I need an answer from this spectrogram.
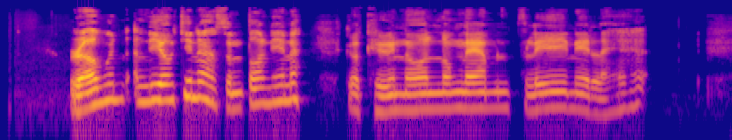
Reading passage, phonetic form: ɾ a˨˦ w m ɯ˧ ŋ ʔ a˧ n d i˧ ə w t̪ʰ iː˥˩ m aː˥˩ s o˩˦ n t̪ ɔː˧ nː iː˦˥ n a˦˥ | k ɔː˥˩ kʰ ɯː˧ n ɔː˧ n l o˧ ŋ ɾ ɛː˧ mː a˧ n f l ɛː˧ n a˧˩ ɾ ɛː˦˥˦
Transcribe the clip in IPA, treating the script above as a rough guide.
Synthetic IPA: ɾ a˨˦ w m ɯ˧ n ʔ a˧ n d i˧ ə w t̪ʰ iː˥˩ n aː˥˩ s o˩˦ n t̪ ɔː˧ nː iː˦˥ n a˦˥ | k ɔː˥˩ kʰ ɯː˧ n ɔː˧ n l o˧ ŋ l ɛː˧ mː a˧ n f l iː˧ n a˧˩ l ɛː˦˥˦

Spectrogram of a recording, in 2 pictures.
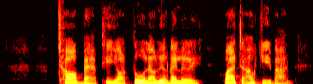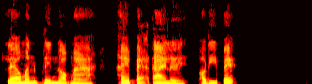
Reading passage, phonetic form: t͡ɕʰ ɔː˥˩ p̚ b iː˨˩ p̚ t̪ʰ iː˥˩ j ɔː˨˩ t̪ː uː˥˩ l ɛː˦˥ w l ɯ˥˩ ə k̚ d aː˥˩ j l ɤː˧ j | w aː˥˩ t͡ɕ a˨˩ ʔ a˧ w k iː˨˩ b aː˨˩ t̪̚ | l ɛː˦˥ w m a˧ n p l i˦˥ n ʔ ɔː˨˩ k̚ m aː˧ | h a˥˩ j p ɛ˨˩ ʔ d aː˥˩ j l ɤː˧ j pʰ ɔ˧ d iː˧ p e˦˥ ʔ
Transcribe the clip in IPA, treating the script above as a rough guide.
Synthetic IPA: t͡ɕʰ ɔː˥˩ p̚ b ɛː˨˩ p̚ t̪ʰ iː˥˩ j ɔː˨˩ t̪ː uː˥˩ l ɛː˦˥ w l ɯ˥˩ ə k̚ d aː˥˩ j l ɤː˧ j | w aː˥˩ t͡ɕ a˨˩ ʔ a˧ w k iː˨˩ b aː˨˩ t̪̚ | l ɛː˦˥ w m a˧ n p l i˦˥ n ʔ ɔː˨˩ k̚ m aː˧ | h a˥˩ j p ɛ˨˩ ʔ d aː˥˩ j l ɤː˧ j pʰ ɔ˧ d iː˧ p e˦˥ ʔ

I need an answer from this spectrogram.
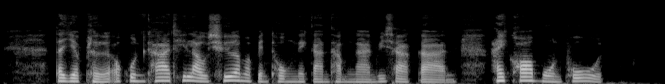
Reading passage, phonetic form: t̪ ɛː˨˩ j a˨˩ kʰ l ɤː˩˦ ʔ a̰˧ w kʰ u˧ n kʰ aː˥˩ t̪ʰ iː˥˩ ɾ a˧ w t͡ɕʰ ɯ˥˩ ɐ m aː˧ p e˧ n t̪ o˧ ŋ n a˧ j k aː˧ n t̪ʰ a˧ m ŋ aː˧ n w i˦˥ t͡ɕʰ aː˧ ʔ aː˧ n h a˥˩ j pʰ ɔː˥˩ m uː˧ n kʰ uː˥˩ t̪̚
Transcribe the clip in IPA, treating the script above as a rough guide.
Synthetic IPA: t̪ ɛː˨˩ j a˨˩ pʰ l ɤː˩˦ ʔ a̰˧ w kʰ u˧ n kʰ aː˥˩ t̪ʰ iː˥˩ ɾ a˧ w t͡ɕʰ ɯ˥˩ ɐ m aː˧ p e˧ n t̪ʰ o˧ ŋ n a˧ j k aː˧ n t̪ʰ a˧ m ŋ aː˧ n w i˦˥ t͡ɕʰ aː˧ k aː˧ n h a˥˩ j kʰ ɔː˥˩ m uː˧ n pʰ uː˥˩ t̪̚

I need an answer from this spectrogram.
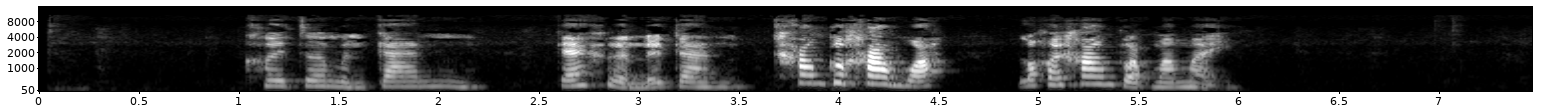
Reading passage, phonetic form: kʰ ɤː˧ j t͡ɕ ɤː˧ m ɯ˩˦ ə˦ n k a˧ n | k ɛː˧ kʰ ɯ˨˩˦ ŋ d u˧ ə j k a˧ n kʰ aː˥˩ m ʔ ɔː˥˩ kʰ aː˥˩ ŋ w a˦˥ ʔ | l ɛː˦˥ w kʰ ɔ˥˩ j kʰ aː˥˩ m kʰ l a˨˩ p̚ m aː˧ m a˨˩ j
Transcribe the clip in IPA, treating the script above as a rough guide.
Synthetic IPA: kʰ ɤː˧ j t͡ɕ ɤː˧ m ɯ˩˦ ə˦ n k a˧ n | k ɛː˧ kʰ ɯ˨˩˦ n d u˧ ə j k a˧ n kʰ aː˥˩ m k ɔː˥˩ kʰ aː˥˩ m w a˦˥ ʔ | l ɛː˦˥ w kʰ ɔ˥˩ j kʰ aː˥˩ m k l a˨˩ p̚ m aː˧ m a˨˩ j

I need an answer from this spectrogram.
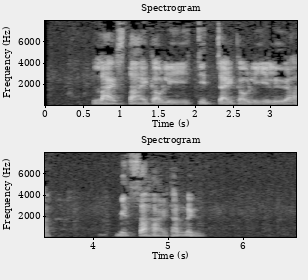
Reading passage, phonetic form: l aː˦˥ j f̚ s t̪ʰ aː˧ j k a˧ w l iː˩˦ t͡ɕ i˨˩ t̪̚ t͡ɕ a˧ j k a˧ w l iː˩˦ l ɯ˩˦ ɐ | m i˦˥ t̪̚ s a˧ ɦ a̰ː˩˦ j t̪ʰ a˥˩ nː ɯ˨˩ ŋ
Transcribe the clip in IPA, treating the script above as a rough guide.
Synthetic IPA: l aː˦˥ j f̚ s t̪ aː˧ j k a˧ w l iː˩˦ t͡ɕ i˨˩ t̪̚ t͡ɕ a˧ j k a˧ w l iː˩˦ l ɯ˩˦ ɐ | m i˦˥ t̪̚ s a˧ ɦ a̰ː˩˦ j t̪ʰ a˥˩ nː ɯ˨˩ ŋ

